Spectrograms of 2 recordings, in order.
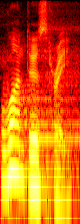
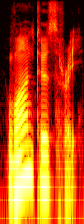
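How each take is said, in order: First: The voice sounds with a noticeable echo. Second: The voice sounds dry, without an echo. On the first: "very different from the others because it has an echo" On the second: "This sound is recorded in original scene"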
